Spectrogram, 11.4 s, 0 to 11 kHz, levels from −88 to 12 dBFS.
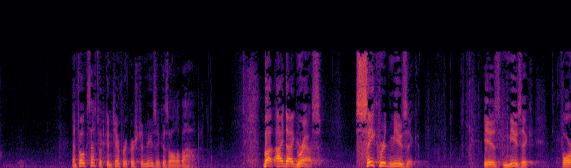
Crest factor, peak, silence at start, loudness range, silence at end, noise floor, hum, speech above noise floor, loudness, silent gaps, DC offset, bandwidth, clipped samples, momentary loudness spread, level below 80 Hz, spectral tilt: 22 dB; 0 dBFS; 1.45 s; 7 LU; 0 s; -58 dBFS; none; 38 dB; -21 LUFS; none; under 0.1%; 8 kHz; under 0.1%; 16 LU; -60 dBFS; -5.5 dB/octave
